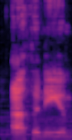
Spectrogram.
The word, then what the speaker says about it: Athenaeum: I have been so excited at the response for the Athenaeum campaign so far.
